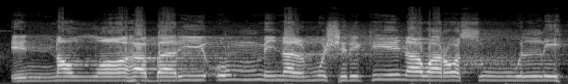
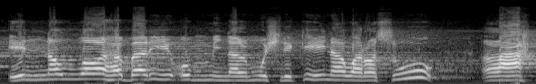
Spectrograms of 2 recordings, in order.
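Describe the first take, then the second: First: The last word ends with an 'i' vowel. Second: The last word ends with a 'u' vowel. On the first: God disowns the idolaters and disowns His Messenger. The speaker calls it wrong. "Kalau warasuli" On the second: God and His Messenger both disown the idolaters. The speaker calls it right. "Yang benar"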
